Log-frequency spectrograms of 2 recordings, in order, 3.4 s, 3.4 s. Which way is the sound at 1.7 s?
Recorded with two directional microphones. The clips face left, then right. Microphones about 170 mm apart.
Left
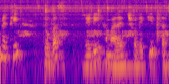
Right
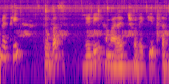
Centre (ahead or behind).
